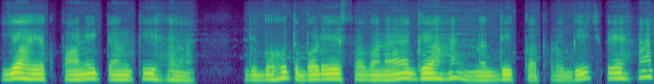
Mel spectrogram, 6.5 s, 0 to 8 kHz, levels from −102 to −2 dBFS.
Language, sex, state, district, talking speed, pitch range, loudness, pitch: Hindi, male, Jharkhand, Palamu, 165 wpm, 115-145 Hz, -19 LUFS, 125 Hz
